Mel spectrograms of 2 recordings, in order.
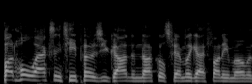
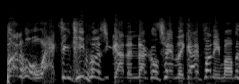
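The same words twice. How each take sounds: First: It is said in his normal voice. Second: It is said in a put-on goblin voice.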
